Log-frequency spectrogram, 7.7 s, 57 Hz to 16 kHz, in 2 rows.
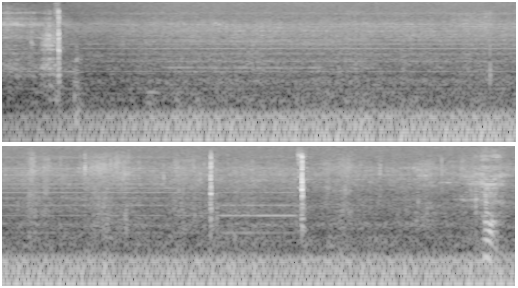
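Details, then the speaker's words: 2006 Mazda 6 from auction that cranks but won't start, during a compression test with the throttle held wide open. The starter spins the engine evenly at about three beats a second and it never catches; zero compression on that cylinder, and timing chain movement is suspected. "that wasn't good got nothing so let's un hook this and go to a new [Music] cylinder"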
